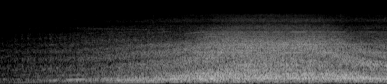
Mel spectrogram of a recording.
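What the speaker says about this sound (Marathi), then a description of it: "चालू आहे बघा टिप्पर कसं फुल भरून आलंय ना" A tipper truck fully loaded with soil approaches on farmland, its heavy engine roar building steadily from faint to loud and close as it arrives.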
